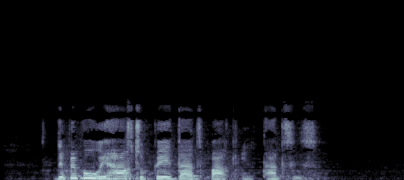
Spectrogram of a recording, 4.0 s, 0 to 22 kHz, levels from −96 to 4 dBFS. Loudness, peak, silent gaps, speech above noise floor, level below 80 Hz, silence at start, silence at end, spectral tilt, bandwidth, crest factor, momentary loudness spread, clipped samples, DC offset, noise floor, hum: -21 LUFS; -6 dBFS; none; 60 dB; -68 dBFS; 0.55 s; 0.9 s; -5.5 dB/octave; 7.8 kHz; 16 dB; 18 LU; under 0.1%; under 0.1%; -81 dBFS; none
